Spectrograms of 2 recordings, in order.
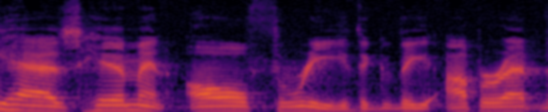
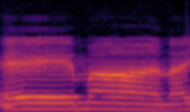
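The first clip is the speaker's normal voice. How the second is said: imitated Jamaican accent; 6 semitones higher, 4 dB louder than usual. Describing characters, voicing the jamaican drummer boy in a jamaican accent. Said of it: "the Jamaican drummer boy".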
